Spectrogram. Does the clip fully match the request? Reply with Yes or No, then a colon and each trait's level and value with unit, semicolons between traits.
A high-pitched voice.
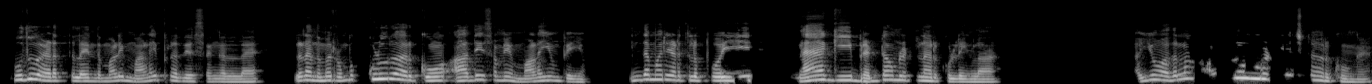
No: medium, 180 Hz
